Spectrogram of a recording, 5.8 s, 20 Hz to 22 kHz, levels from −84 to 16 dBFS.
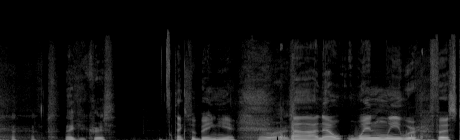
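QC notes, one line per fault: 0.98–1.12 s, 3.40–3.68 s and 5.05–5.30 s, DAB burbling: a few bit errors slip past error correction, so sub-bands get short noise blips or jump in level for up to a frame, giving a burbling, bubbly sound over the speech.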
